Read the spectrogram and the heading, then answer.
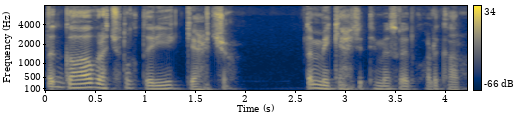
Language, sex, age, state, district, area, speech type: Kashmiri, male, 18-30, Jammu and Kashmir, Kupwara, rural, spontaneous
